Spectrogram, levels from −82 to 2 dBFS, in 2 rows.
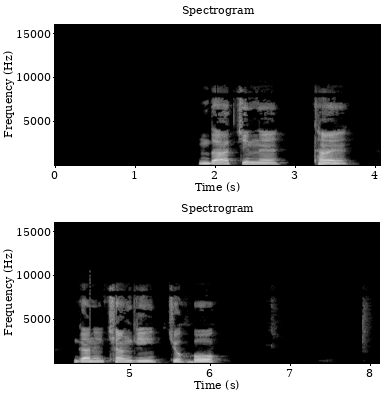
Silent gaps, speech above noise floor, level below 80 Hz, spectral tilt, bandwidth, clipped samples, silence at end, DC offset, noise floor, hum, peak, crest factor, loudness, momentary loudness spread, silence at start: none; over 73 dB; -62 dBFS; -5 dB/octave; 9.4 kHz; under 0.1%; 2 s; under 0.1%; under -90 dBFS; none; 0 dBFS; 20 dB; -18 LUFS; 12 LU; 1.8 s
